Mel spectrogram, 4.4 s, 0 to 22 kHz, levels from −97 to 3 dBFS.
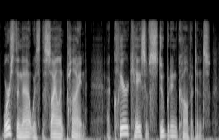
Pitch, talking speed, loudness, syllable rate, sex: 115 Hz, 165 wpm, -19 LUFS, 5.4 syllables/s, male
